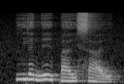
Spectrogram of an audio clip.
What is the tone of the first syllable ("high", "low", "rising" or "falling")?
falling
